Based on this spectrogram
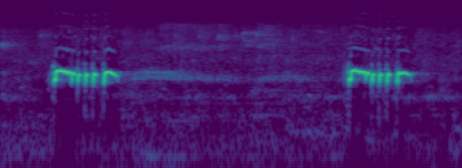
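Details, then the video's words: Two quick, bubbling coo phrases from a zebra dove reacting to a master recording, three seconds apart, each ending on a drawn-out note, with a faint held tone between. "Langsung reaksi buat masteran perkutut"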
